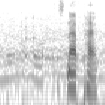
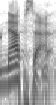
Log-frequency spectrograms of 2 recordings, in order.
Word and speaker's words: knapsack: Snapback problem. Snapback? Yeah. Okay. And what is Snapback? I mean, it's kind of algorithm similar like backtracking, right? Yeah. Oh, knapsack. Knapsack. Okay, yeah. Oh, we pronounced wrong.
